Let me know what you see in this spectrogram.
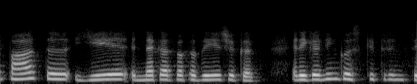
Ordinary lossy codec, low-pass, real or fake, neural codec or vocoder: Opus, 16 kbps; 7.2 kHz; fake; codec, 16 kHz, 0.2 kbps, FocalCodec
